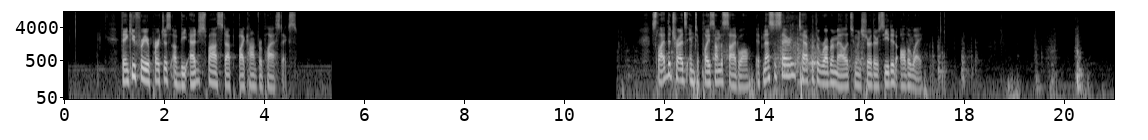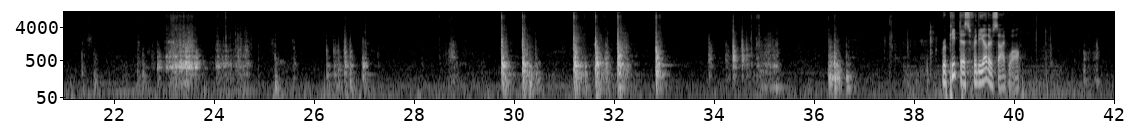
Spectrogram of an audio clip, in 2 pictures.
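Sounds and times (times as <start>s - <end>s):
plastic sliding rub: 11.1s - 25.8s.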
